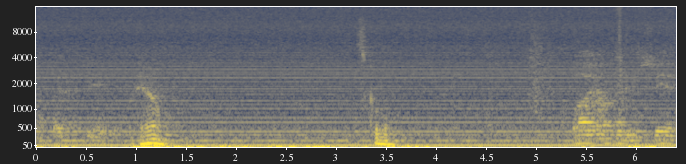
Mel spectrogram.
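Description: Steady electrical mains hum on the audio, with a few brief faint voice sounds about a second in, in the middle and near the end.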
